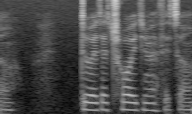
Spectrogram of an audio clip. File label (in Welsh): "troed", Welsh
